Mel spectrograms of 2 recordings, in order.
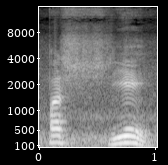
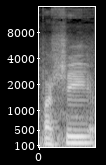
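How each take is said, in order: First: The first syllable is said with strong force. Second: The first syllable is said lightly, without force. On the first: The speaker calls it right. "पश पर बलाघात लगाएंगे, पटक्के बोलेंगे" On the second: The speaker calls it wrong. "यहाँ पर लोग खाली ए बोलते थे"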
